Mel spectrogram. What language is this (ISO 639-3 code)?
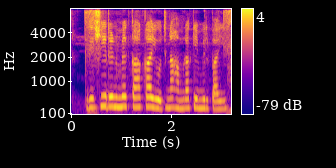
bho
